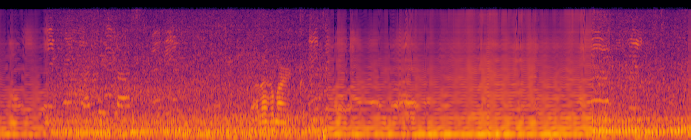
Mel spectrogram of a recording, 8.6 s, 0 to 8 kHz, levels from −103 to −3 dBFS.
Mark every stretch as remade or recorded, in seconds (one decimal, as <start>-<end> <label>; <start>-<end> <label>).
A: 0.0-0.6 remade; 0.6-4.1 recorded; 4.1-7.4 remade; 7.4-8.6 recorded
